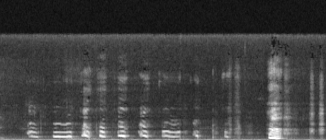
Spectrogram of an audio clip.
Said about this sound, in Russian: По-моему, это ворона.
